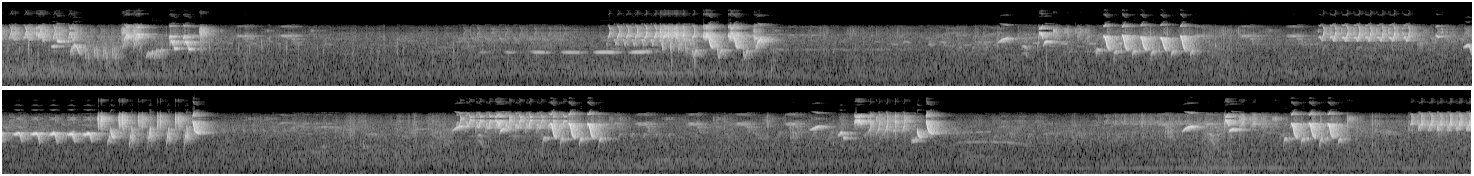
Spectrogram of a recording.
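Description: A songbird singing loud phrases of rapid, repeated high notes. Each phrase lasts one to two seconds, with pauses of a few seconds between them.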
